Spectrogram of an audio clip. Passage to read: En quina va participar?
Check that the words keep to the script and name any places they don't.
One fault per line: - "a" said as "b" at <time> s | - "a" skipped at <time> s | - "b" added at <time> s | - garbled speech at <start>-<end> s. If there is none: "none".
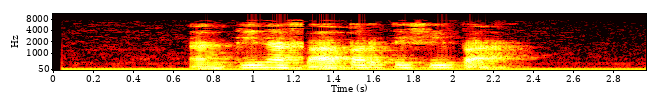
none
